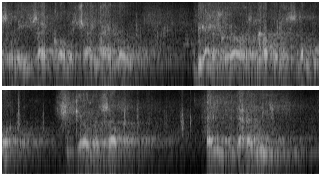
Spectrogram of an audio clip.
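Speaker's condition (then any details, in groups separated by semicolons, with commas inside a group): Laryngectomy; voice box removed by operation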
